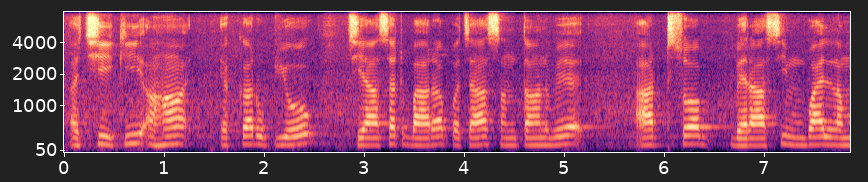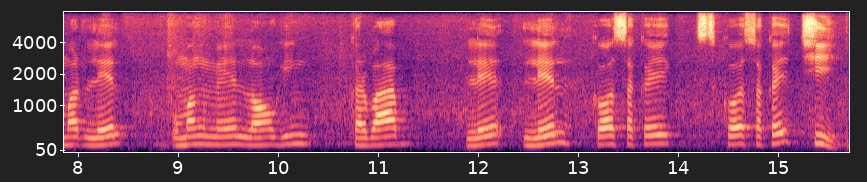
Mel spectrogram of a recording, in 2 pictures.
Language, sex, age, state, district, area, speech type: Maithili, male, 18-30, Bihar, Saharsa, rural, read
